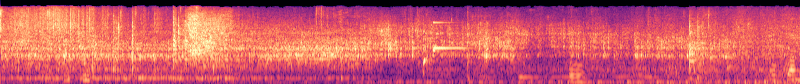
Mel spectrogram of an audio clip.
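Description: Water poured from a plastic bowl into a pot of broth, splashing for about the first two seconds, then the liquid stirred with a ladle, with light clinks against the pot.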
